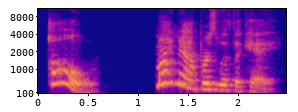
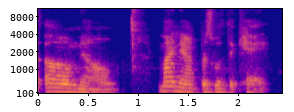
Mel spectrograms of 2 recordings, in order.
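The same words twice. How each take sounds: First: Retold burst of surprised recognition; astonished realization. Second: Low, understated correction; matter-of-fact correction. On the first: Teller finding her Knappers have a K too, astonished. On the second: Retold or imitated. Friend correcting the spelling of her family name, matter-of-fact.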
